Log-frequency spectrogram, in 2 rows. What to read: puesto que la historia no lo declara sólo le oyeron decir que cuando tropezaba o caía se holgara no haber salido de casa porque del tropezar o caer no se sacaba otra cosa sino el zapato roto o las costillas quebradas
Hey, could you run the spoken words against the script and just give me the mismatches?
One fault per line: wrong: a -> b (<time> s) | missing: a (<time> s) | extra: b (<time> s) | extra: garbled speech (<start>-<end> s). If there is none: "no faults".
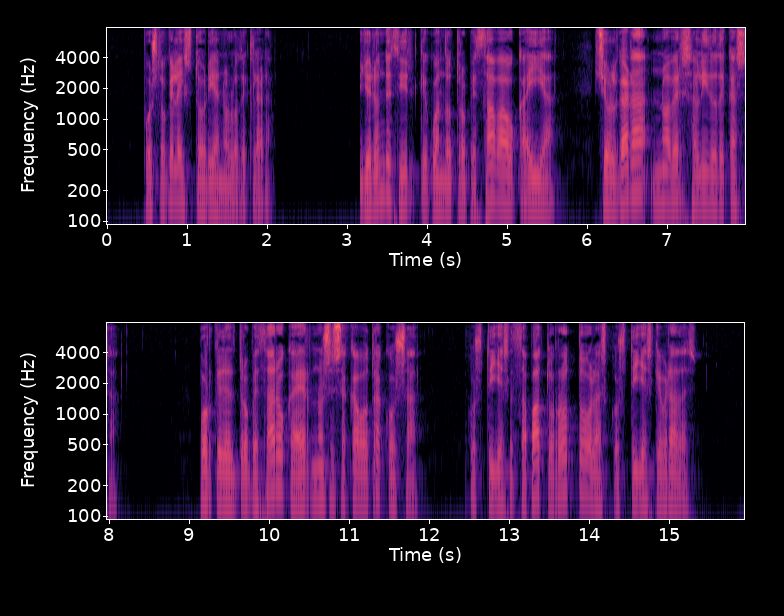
missing: sólo le (2.1 s)
wrong: sino -> costillas (12.4 s)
